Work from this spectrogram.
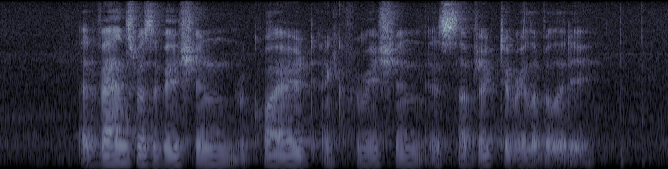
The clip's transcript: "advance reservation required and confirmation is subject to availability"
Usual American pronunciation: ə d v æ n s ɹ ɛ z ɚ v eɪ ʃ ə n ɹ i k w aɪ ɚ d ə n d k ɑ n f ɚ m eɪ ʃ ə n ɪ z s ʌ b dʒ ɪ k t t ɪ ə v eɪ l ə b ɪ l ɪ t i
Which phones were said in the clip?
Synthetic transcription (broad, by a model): ə d v æ n s ɹ ɛ z ɚ v eɪ ʃ ə n ɹ i k w aɪ ɚ d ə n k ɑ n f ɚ m eɪ ʃ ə n ɪ z s ʌ b dʒ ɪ k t t ɪ ə v eɪ l ə b ɪ l ɪ t i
